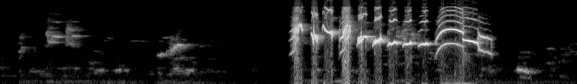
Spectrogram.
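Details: Oriental magpie-robin, a fighter bird hanging at a song contest and said to set other magpie-robins singing: a short loud burst of rapid harsh clicks and chips ending in looping rising-falling whistles, with faint quieter notes around it.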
